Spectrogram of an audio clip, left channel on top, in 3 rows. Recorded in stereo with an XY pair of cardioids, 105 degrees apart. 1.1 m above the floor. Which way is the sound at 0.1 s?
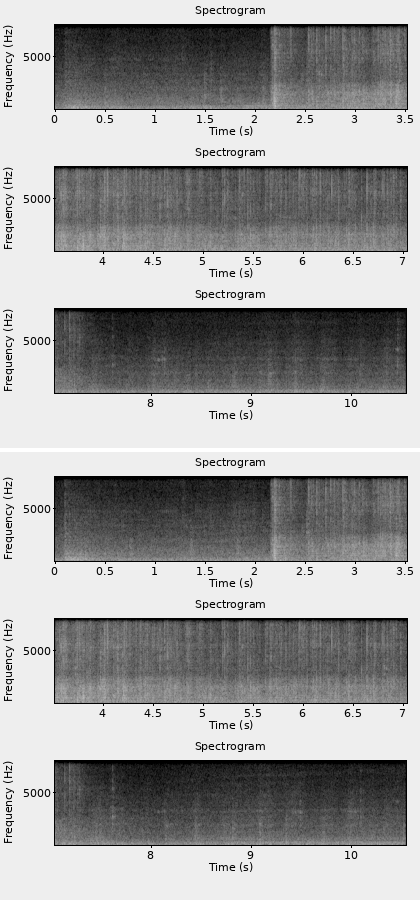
65° right.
